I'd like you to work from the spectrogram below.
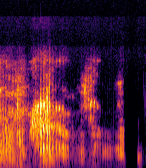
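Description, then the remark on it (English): A person makes a rough, rumbling growl with their voice, imitating food purring as it is being eaten. It holds for about a second and a half, fades briefly, then ends with a short grunt. “I really don't want to eat something that purrs at me.”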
